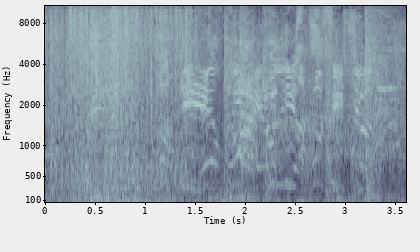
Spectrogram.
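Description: Anti-tank gun fire from a ZiS gun hitting a 251 half-track in a WWII strategy video game, dense overlapping gunshots and booms under steady loud battle noise, with a voice talking over it.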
